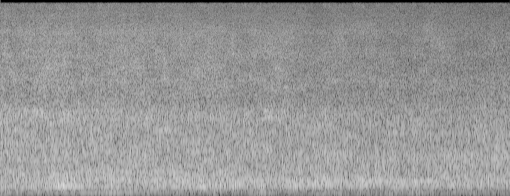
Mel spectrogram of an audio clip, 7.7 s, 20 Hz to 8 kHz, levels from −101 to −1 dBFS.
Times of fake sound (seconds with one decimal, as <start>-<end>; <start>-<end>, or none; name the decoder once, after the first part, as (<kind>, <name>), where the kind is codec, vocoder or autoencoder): 2.4-7.0 (codec, DAC)

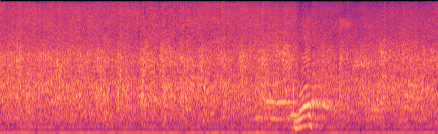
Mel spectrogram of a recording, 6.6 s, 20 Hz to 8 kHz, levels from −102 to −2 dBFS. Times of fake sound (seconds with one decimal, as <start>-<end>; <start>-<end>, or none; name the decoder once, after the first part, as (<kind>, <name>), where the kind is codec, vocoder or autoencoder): 0.0-2.0 (codec, DAC); 3.0-6.6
